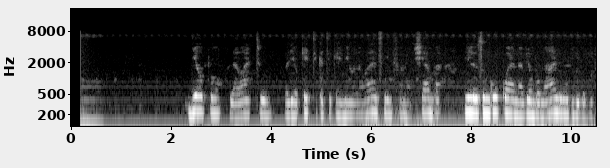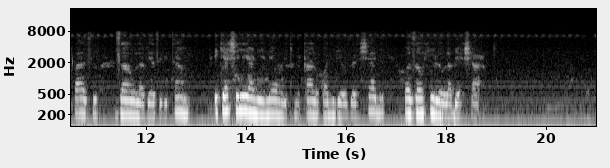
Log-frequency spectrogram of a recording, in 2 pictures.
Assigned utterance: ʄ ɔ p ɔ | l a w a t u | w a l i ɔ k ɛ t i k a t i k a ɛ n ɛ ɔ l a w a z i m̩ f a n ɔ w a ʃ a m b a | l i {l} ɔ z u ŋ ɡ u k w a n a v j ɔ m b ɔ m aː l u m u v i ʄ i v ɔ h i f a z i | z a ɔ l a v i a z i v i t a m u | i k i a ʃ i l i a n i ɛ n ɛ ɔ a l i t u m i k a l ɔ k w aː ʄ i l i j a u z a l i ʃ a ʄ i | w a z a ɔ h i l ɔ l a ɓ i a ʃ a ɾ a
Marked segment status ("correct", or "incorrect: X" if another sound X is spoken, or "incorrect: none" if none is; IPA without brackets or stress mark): correct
